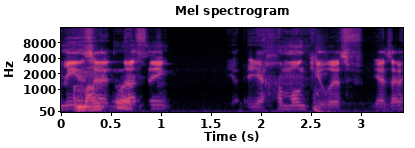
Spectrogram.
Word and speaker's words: homunculus: Yeah, homunculus. Yeah, is that how you say it? Yeah, whatever Yeah, the it's homunculus.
